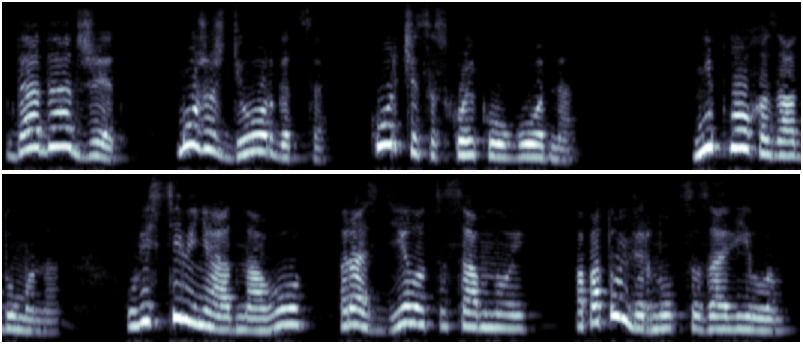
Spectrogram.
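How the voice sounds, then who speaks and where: A woman doing a calm, steely father. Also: medium pitch, moderate pace, dull audio, close to an everyday voice. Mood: calm, firm. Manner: calm, steady, quietly menacing. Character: calm, firm middle-aged father confronting evil.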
